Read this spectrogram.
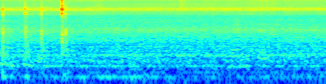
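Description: Plastic trays clack as they are lifted and set down.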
